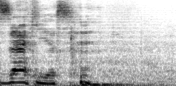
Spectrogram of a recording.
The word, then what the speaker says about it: Zacchaeus: Zacasius about that. Is his name Zacasius? Is that his name? I always say it funny like that, don't I? It's Zacchaeus. I know. You're adding extra letters and syllables.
